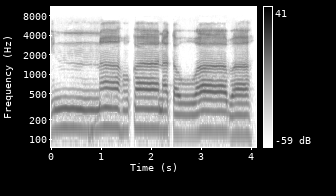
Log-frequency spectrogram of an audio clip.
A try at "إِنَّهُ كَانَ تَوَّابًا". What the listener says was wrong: না, টান হবে না, ইন্নাহু। কানা তাও, ওয়াওর উপরে তাসদিদ আছে, ওয়াও দুবার উচ্চারণ হবে। ইন্নাহু কানা তাওয়াবা।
